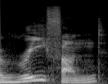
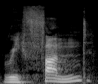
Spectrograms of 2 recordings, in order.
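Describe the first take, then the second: First: "refund" stressed on the first syllable, RE-fund. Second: "Refund" stressed on the second syllable, re-FUND. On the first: Teacher showing learners the noun, "refund" stressed on its first syllable. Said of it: "the stress is on the first syllable". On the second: Teacher showing learners the verb, "Refund" stressed on its second syllable. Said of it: "stress on the second syllable". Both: Shown as a demonstration.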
